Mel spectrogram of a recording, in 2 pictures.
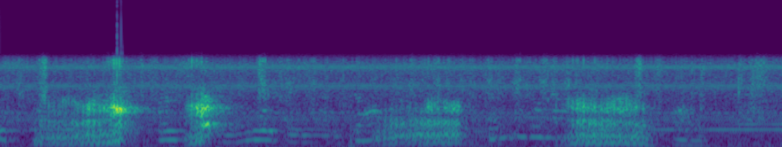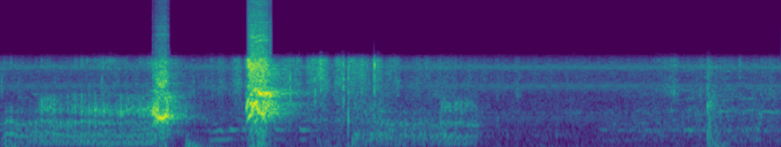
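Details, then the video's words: Rottweiler puppy facing an angry bird, giving a series of low growls and short yaps roughly every second, with a few sharp louder barks midway and a steady background hum. "Tuff rottie puppy vs angry bird"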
